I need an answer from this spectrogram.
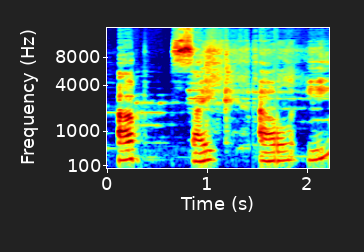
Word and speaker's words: Upsychelly: clear when I mentioned it earlier upcycling is pronounced up psych l e it sounds like upcycling but without BNG all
